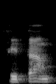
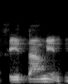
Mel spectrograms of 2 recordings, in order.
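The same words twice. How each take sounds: First: Vitam- begun with an F, fitam; Indonesian F sound. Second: Vitamin said fitamin, with an F; Indonesian F sound. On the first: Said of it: "Orang Indonesia bilang". (pengucapan vitam- dengan bunyi F) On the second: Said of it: "maksudnya dia pakai bahasa Indonesia". (vitamin diucapkan fitamin dengan F) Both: Shown as a demonstration.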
